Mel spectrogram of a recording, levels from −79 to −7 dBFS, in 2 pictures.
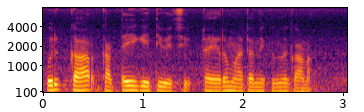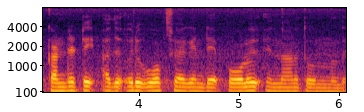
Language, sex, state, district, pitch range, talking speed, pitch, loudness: Malayalam, male, Kerala, Kasaragod, 135-145 Hz, 155 wpm, 140 Hz, -19 LUFS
